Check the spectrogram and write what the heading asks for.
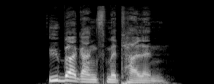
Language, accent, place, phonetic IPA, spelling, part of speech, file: German, Germany, Berlin, [ˈyːbɐɡaŋsmeˌtalən], Übergangsmetallen, noun, De-Übergangsmetallen.ogg
- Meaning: dative plural of Übergangsmetall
